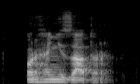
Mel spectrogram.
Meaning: organizer
- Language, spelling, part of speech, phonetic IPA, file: Ukrainian, організатор, noun, [ɔrɦɐnʲiˈzatɔr], LL-Q8798 (ukr)-організатор.wav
